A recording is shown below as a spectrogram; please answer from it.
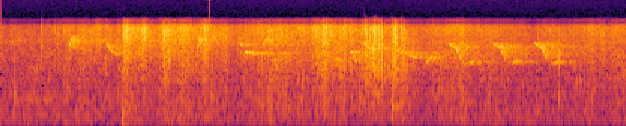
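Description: A songbird giving a quick run of short down-slurred whistled notes in the second half, over irregular rustling and crackling.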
